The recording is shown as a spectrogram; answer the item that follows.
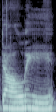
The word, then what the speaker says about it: Dali: your foreground you get to have a crazy dolly imagination and i just realized you might think that his name is spelled like dolly like a baby doll d-o-l-l-y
